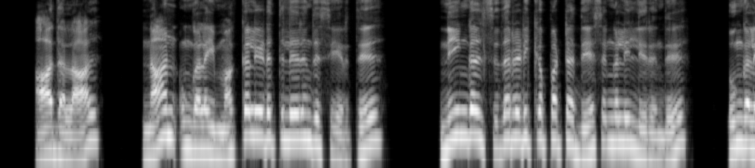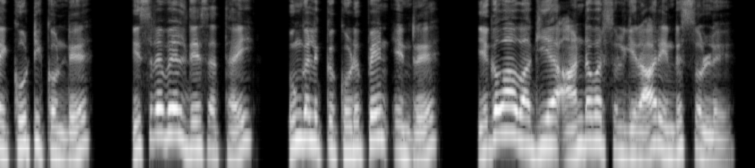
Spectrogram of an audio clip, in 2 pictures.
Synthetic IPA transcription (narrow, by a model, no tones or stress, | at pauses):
aːðɐla̰ːl | naːnʔʊŋɡɐɭɐɪmɐkːɐɭɪɽɐt̪ːɪlɪɾɯnd̪ɯseːɾt̪ɯ | niːŋɡɐɭsɪðɐɾɐɽɪkːɐpːɐʈːɐd̪eːsɐŋɡɐɭɪlɪɾɯnd̪ɯ | ʊŋɡɐɭɐɪkːuːʈːɪkːɔɳɖɯ | ɪsɾɐʋeːld̪eːsɐt̪ːɐɪ | ʊŋɡɐɭɯkːɯkːɔɽɯpːeːnɛndrɯ | jɛɣoːʋaːʋaːɣɪjɐʔaːɳɖɐʋɐɾsɔlɣɪraːɾɛndrɯsɔlːɯ̰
